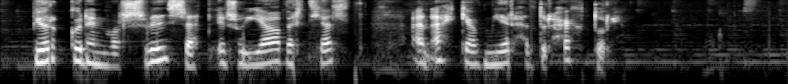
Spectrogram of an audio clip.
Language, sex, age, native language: Icelandic, female, 20-29, Icelandic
